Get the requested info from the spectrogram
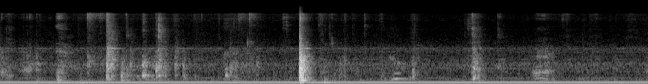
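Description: Knocks and clatter of bench equipment being handled and moved, with one sharp, loud knock about three seconds in, over a steady low hum.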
